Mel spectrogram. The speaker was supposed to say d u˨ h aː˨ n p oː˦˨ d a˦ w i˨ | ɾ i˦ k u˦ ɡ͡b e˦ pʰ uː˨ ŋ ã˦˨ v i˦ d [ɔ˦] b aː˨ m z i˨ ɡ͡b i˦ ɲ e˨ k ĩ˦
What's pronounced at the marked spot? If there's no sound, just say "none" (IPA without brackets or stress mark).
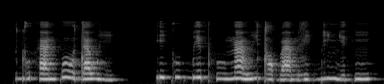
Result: ɔ˨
